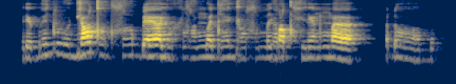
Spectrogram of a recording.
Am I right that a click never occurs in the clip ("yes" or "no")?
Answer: yes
